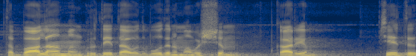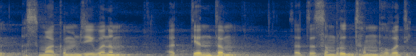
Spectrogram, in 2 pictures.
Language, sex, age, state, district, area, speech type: Sanskrit, male, 60+, Karnataka, Shimoga, urban, spontaneous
